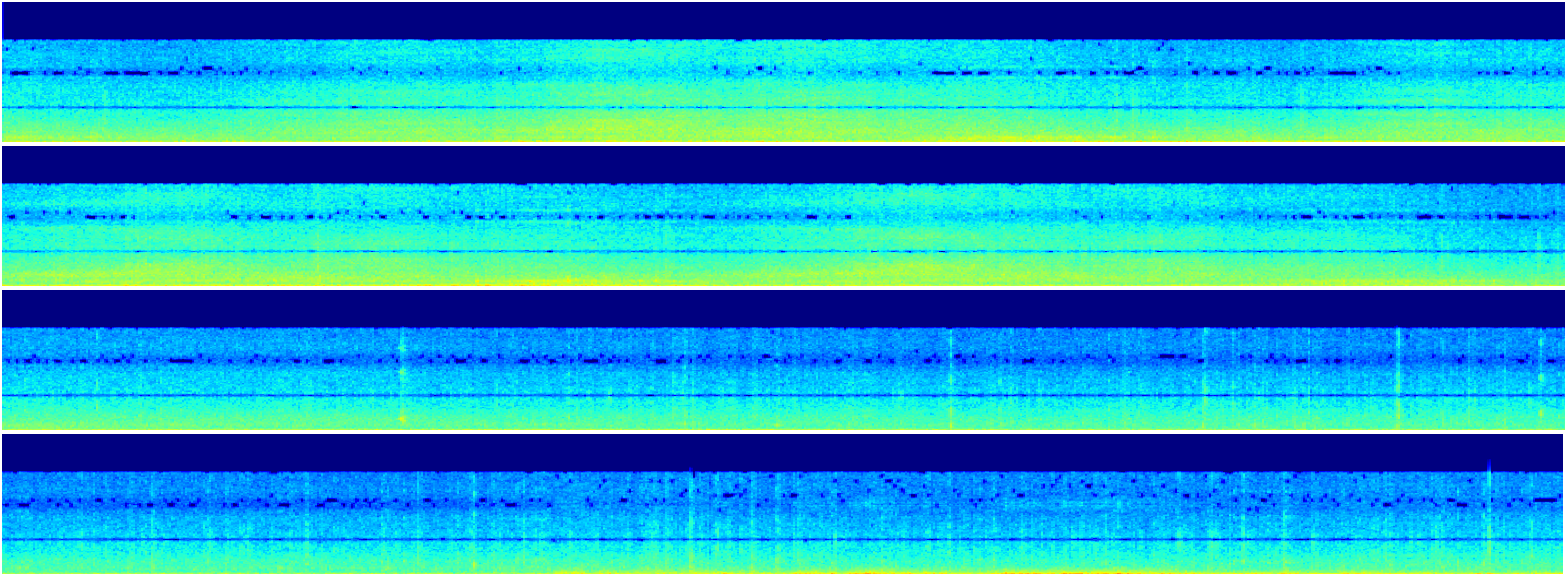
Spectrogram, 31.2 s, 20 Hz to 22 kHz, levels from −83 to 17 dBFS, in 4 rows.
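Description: Throughout the clip, the audio was upsampled by simply repeating each sample with no smoothing filter, which fits an original rate near 11 kHz. This imaging from sample-and-hold upsampling leaves mirrored spectrum copies, the lowest spanning 5.5 to 11 kHz at about −12 dB, heard as a bright metallic fizz tracking the sound.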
